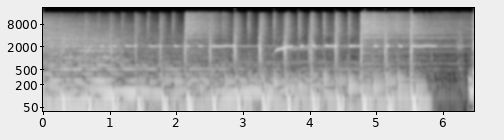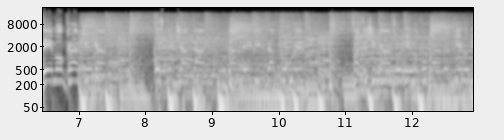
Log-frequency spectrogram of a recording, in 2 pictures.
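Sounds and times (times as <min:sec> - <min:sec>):
repeating bass line: 0:00.0 - 0:12.9
person whistling a one-note melody: 0:00.6 - 0:06.4
speech: 0:06.4 - 0:07.6.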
